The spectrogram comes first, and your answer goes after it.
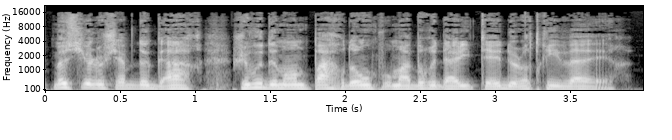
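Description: A man reading a storybook, voicing a remorseful old gentleman traveler who pleads earnestly and insistently. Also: mid-range voice, steady tone, brisk, dry recording, close to an everyday voice. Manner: pleading, insistent, voice trembling with emotion.

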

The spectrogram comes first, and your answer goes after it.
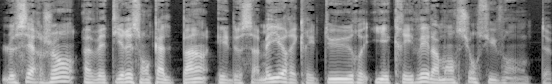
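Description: A man's voice: medium pitch, darkish tone, no echo. Man narrating a story, dry sound. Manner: measured storytelling.

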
